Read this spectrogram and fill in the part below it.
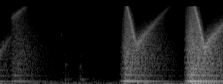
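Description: Modular synth patch with a Varigate 4+ sequencer producing quiet, noisy sweeping tones that swoop down and back up, a pair of louder swooping bursts near the end over a low steady hum.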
